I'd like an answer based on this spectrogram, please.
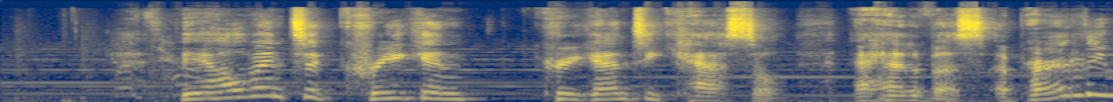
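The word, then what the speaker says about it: Creante: big elf guy, uh he did pronounce the E at the end. I would have said Creant Castle, but he pronounces the E, so I will too.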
